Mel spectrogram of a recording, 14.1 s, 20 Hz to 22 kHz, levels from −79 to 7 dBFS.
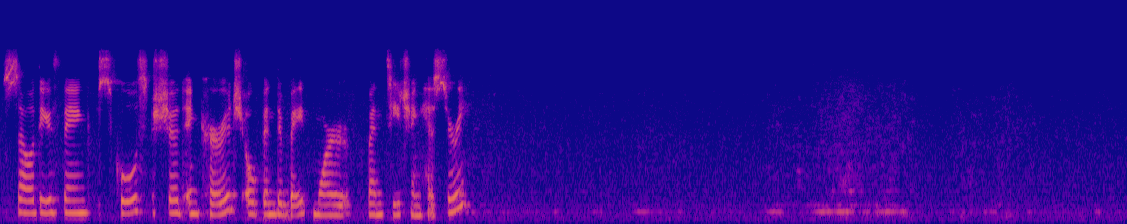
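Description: No technical faults are audible.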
